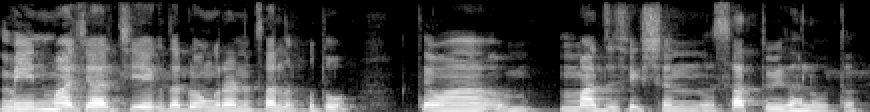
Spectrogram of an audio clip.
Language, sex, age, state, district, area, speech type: Marathi, female, 18-30, Maharashtra, Satara, urban, spontaneous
